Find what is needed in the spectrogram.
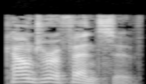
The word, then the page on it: counteroffensive: anglais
